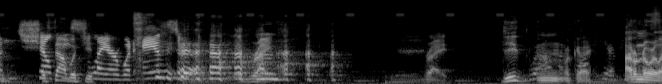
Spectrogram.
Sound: laugh

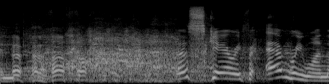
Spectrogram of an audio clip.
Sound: laughs

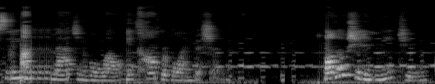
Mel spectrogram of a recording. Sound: glitch

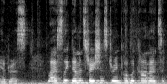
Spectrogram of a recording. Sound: none

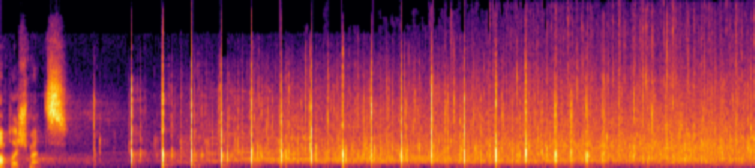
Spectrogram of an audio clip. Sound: audience applauding; audience cheering

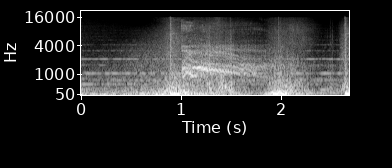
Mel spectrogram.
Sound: grunting

